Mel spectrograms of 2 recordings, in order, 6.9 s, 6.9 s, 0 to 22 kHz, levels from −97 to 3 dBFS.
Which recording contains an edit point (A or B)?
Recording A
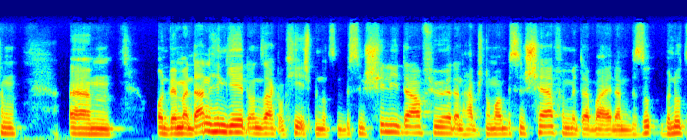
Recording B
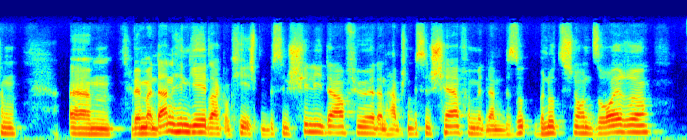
B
